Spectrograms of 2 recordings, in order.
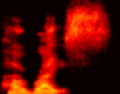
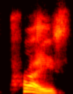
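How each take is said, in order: First: The first two consonants are broken apart. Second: The first two consonants are joined together. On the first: The speaker calls it wrong. "they tend to break up those two letters" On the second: The speaker calls it right. "Instead of price"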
